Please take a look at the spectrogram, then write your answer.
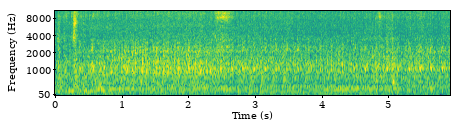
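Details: Backhoe diesel, warmed up before an oil change, very degraded oil, mic near engine around 75 dB: loud clattery idle with an uneven chuffing beat about three per second, running rough, possibly from the tired oil.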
